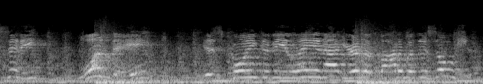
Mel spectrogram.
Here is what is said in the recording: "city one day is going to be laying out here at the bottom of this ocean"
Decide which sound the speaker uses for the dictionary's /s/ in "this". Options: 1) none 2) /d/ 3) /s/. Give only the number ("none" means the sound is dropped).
3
